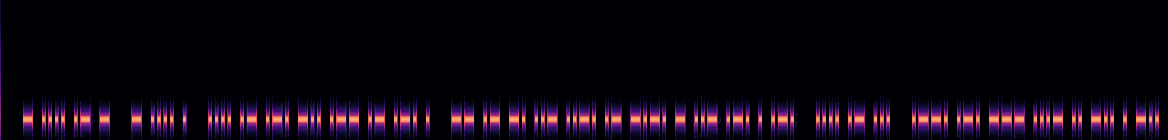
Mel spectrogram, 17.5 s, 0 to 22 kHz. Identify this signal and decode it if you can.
Morse code, heard as a keyed tone, about 25 wpm, 600 Hz. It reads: THAT THE HARDWARE MANUFACTURER HAS PROVIDED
